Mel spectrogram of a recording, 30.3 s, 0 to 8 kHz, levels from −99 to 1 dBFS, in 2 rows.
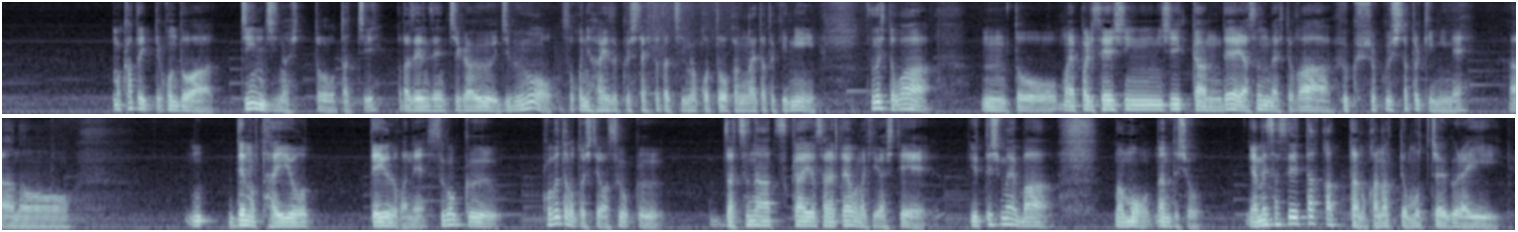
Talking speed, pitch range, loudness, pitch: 305 characters per minute, 90-120 Hz, -22 LUFS, 105 Hz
